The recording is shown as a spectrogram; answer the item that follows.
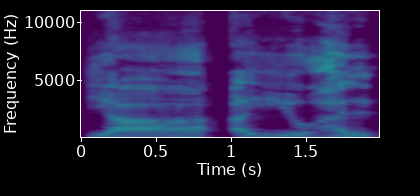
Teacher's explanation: تطبیق: یا ایہا الذین، یا کو ہم نے 4 حرکات لمبا کرنا ہے، ٹھیک ہے، اور حمزہ کی زبر کو ہم نے یا کے ساتھ ملانا ہے اور یا کی پیش کو لمبا نہیں کریں گے۔ یا ایہل، اب ہا کی زبر جو کہ ہم نے اقصی حلق سے ادا کرنا ہے، یعنی سینے کے قریب والے حصے سے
